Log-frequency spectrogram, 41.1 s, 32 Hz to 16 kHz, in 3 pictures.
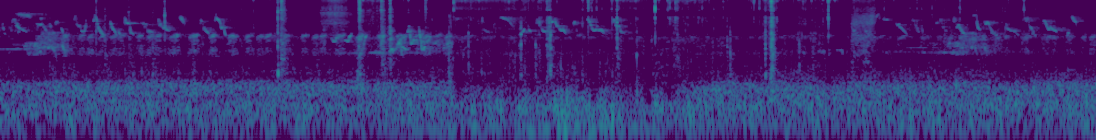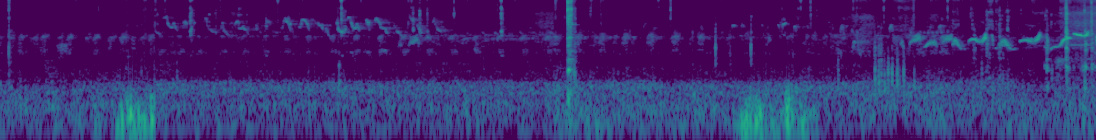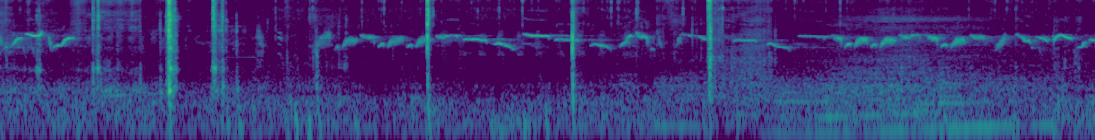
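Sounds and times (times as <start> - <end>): small birds chirping: 0.0 - 41.0
low outdoor rumble: 21.0 - 41.0
faint clicks: 22.6 - 41.0.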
